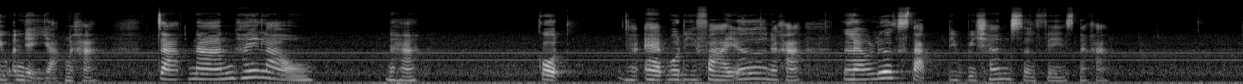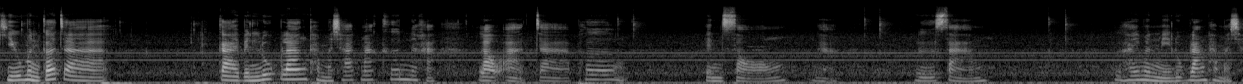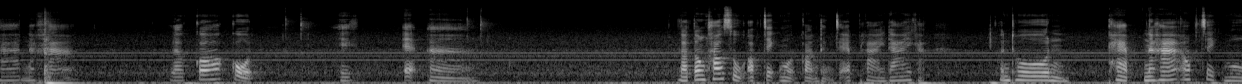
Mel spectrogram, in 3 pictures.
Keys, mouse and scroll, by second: 5.7 click, 7.6-10.6 drag, 12.2 middle click, 13.0-13.7 scroll up 1, 13.8 shift+middle click, 14.8 scroll up 1, 15.7 scroll down 1, 18.8 click, 21.2 click, 23.1 click, 27.9-29.8 drag, 34.9 ctrl+Tab.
